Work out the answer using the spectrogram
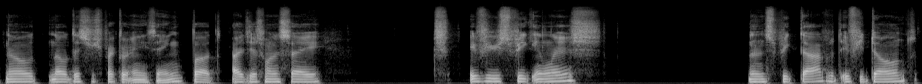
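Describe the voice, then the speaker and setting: A man chatting casually as a livestream host, rambling with many fillers and restarts, his voice rough with morning sleep, alone in a room. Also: mid-range voice, no echo, studio quality. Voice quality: gravelly morning voice. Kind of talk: casual live-stream chat.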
